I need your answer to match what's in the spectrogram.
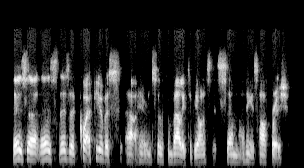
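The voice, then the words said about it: British accent. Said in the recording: “with your U.K. accent”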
